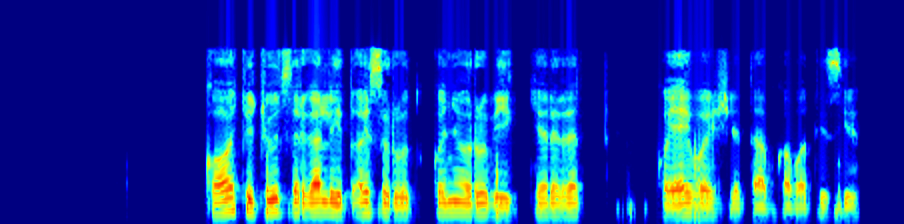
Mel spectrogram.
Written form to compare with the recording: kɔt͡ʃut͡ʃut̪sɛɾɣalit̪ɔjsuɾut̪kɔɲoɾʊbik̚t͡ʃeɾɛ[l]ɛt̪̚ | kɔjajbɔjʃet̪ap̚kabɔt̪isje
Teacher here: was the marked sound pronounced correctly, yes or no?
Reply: no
